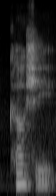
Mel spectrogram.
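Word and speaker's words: Kōshi: this pass Koshi footnote Koshi is the Japanese pronunciation of the name of the Chinese philosopher kuntu or Kung Fu TSU whom we call Confucius end of footnote and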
